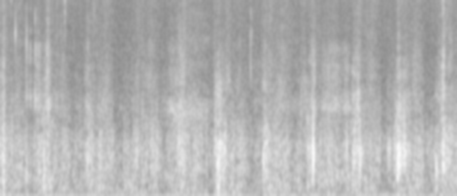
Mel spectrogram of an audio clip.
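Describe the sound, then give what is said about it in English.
Two startled muntjac deer run off in a quick, irregular series of many crunching, rustling footfalls. The sound stays fairly loud throughout, with no talk. “That was two muntjac deer that I just startled.”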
